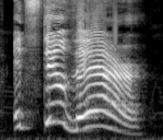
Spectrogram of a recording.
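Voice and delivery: loud exclamation.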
